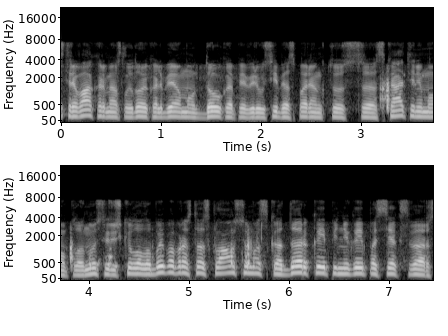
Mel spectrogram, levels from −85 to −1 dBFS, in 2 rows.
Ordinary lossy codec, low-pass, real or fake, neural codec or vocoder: AAC, 96 kbps; 7.2 kHz; real; none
